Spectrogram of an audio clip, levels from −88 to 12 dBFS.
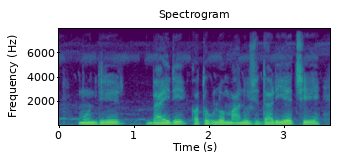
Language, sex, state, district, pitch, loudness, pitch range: Bengali, male, West Bengal, Alipurduar, 130 Hz, -14 LUFS, 125-140 Hz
